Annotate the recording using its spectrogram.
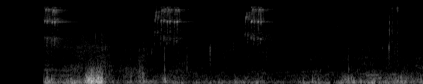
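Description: Insect chirping in short high bursts, about one a second, with low thumps underneath, the loudest about a second in.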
